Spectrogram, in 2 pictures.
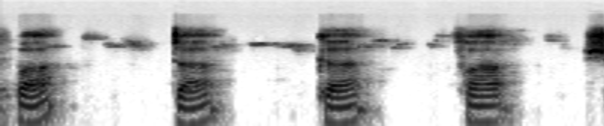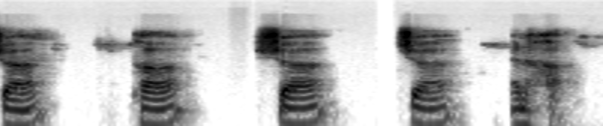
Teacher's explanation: Okay, while producing these 9 different consonants of English, okay, uh, the vocal cords are what? The vocal cords are wide apart. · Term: voiceless sounds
